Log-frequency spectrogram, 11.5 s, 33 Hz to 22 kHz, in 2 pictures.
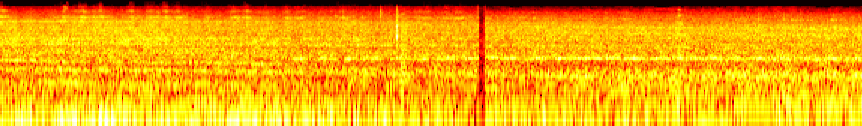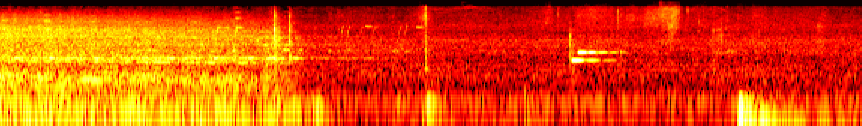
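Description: A train in Train Sim World 3 makes an emergency stop: a loud, steady rolling rumble with a faint squeal runs for about eight seconds, then drops away to near quiet, leaving a few scattered clunks and beeps.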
